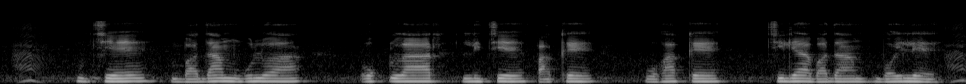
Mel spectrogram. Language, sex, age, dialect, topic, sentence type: Bengali, male, 25-30, Jharkhandi, agriculture, statement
